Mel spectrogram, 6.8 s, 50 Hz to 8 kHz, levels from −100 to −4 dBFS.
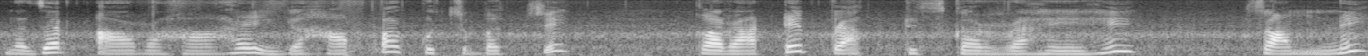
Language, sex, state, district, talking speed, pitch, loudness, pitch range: Hindi, female, Rajasthan, Jaipur, 130 wpm, 185 Hz, -19 LUFS, 180-240 Hz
